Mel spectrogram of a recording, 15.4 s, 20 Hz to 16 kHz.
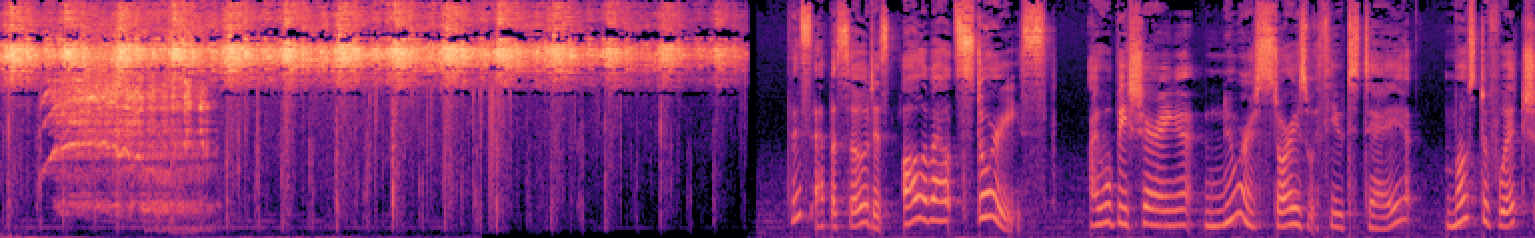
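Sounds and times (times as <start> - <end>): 
shrill chorus of crickets: 0.0 - 7.5
horse whinnying: 0.3 - 2.3
speech: 8.3 - 15.3.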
